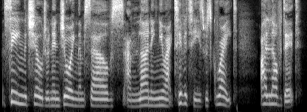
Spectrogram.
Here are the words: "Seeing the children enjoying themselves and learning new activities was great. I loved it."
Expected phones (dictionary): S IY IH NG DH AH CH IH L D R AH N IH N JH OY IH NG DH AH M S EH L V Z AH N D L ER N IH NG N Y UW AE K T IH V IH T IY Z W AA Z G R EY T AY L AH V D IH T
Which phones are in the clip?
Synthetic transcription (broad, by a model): S IY IH NG DH AH CH IH L D R AH N IH N JH OY IH NG DH AH M S EH L V Z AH N L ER N IH NG N Y UW AE K T IH V IH T IY Z W AA Z G R EY T AY L AH V D IH T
